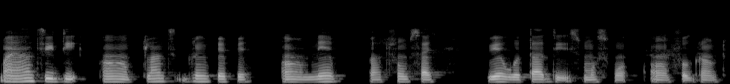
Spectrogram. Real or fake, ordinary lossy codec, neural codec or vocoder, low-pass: real; none; none; 5.4 kHz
